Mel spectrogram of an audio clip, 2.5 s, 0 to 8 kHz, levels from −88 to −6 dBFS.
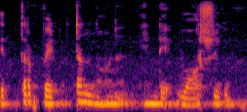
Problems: low volume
